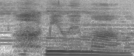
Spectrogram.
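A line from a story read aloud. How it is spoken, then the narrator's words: Whisper. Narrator (Russian): прошептала Мари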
